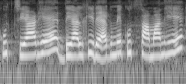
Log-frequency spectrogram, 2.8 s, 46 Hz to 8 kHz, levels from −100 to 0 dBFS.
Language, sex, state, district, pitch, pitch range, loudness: Hindi, female, Uttar Pradesh, Etah, 290 Hz, 260-315 Hz, -13 LUFS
